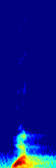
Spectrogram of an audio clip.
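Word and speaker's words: 万: Nah, wan dibacanya wan, ya, wan.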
